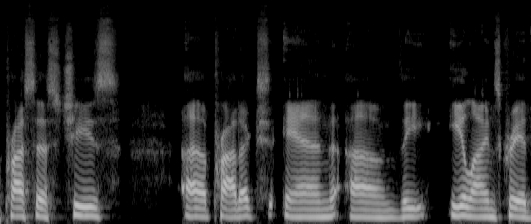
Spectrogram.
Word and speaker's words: Uihlein: Pabst went into a processed cheese product, and the Uihleins created the Uihlein, spelled phonetically E-L-I-N-E, candy company.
